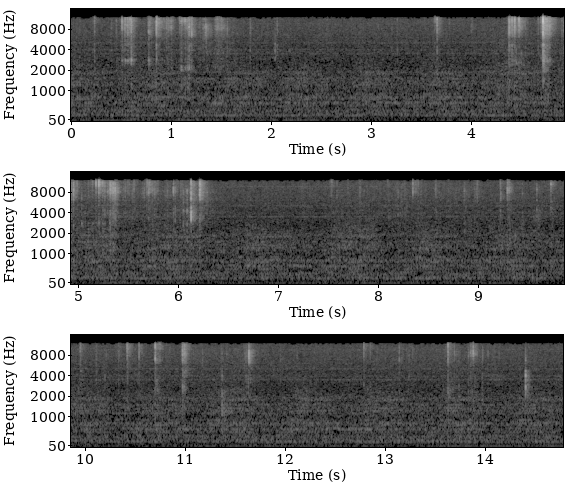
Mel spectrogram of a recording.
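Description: A metal craft knife carves crumbly flakes off the edge of a solid orange soap bar held in the fingers. Quiet, steady scraping is broken by irregular sharp, bright ticks and crackles as flakes break away, and the louder ones bunch near the middle of the clip.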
